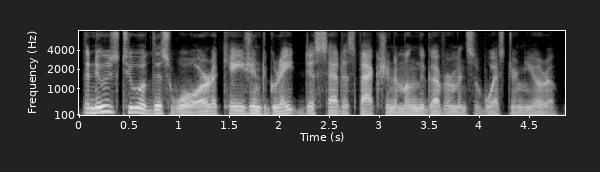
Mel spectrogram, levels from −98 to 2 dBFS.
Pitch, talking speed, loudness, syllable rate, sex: 110 Hz, 185 wpm, -20 LUFS, 5.9 syllables/s, male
